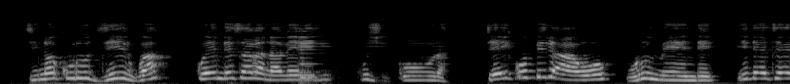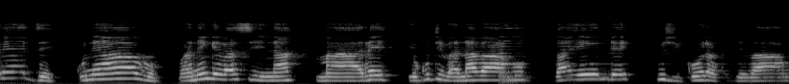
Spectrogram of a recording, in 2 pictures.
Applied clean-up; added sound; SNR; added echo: neural mask model DeepFilterNet 3.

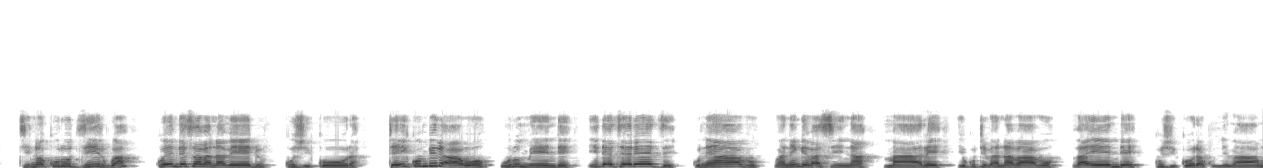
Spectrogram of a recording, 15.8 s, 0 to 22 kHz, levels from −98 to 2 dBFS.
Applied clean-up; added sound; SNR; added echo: none; none; none; none.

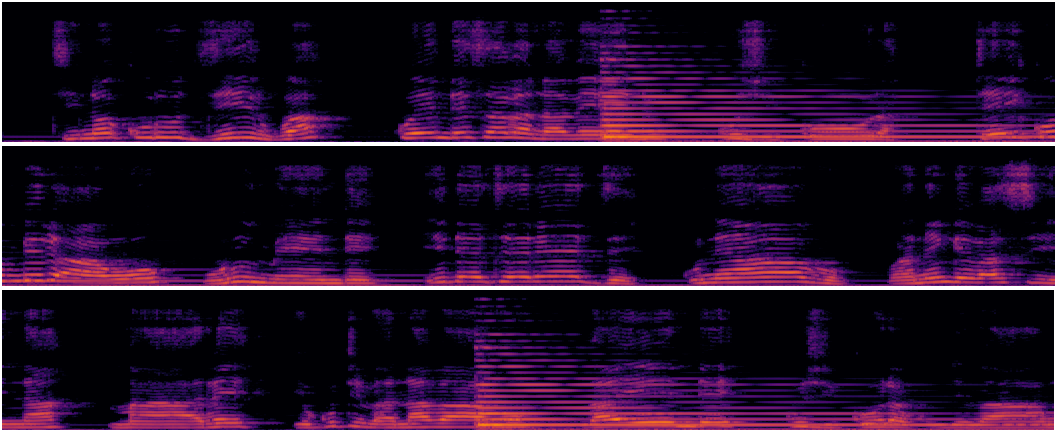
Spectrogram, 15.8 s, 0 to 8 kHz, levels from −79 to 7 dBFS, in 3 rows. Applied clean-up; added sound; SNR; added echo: none; Piano; 2 dB; reverberation time 0.4 s.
